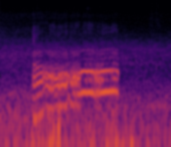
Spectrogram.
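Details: Chickens on a cool sunny day; one bird gives a drawn-out, slightly wavering nasal call lasting about a second, with low background rumble before and after.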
